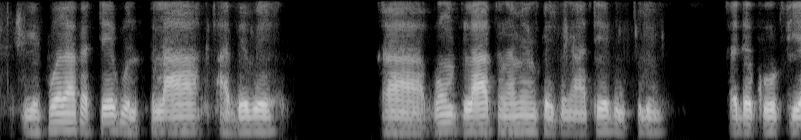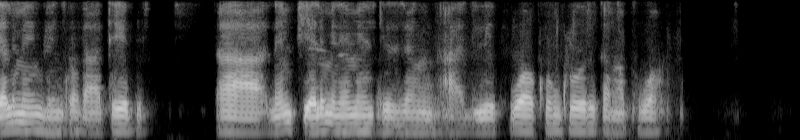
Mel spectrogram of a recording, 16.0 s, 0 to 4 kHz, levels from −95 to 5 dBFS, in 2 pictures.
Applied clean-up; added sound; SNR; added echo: neural mask model Resemble Enhance denoiser.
